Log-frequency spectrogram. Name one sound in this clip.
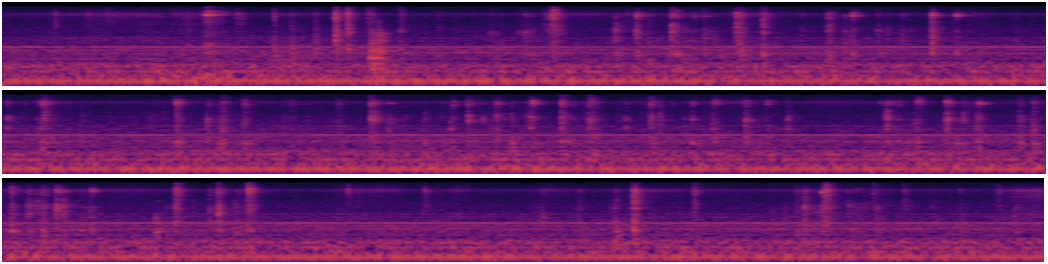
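Keys on a keyboard click in quick, uneven bursts of typing.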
